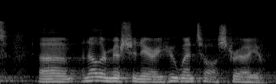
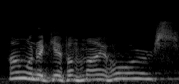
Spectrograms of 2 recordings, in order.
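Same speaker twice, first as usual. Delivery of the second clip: mock tearful girl; 9 semitones higher than usual. Repeats girl's line, higher.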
